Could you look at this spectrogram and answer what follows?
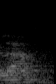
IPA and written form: læm (lamp)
